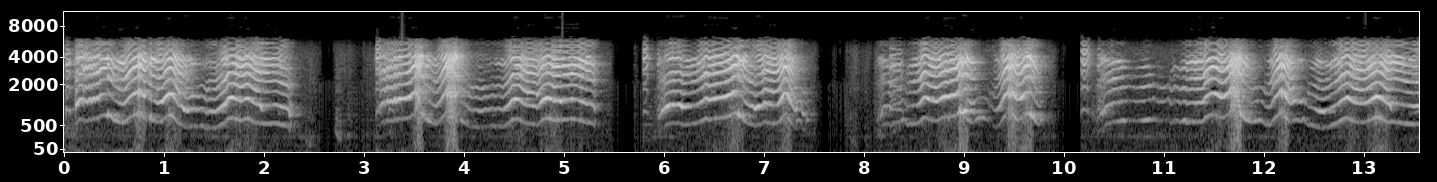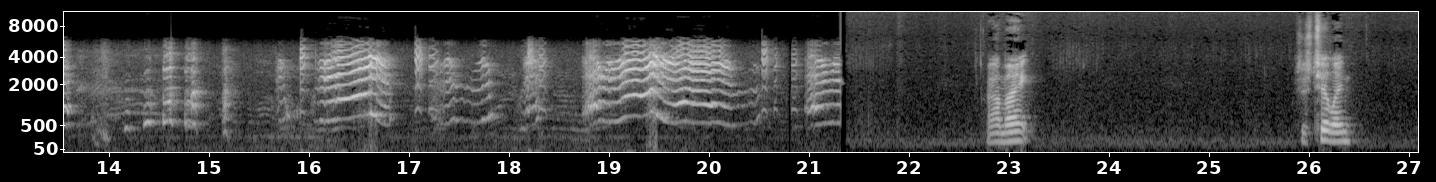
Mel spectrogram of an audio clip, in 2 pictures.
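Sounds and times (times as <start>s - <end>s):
puppy howl-whining: 0.0s - 2.4s, 3.1s - 13.7s, 15.7s - 21.4s.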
